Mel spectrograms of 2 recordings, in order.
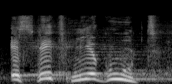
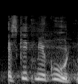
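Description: First: "Es geht mir gut" slowly, leaning on "mir"; slow dictation with "mir" pressed; stress on mir. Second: Said in the usual way. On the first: Shown as a demonstration. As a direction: spell out "mir" for the child. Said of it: "Und es geht mir gut".

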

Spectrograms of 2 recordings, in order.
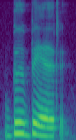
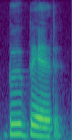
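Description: Both takes have the same delivery.

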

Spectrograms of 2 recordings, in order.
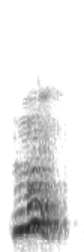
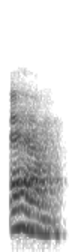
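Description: First: "М" as a bare consonant sound; speech sound М. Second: "М" pronounced "ем", slowly; letter name М. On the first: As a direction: sound out "М" alone, without saying "ем". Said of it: "звук М". («М» як окремий звук) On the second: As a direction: give "М" its letter name, a long "ем". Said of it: "Буква". («М» протяжно як буква «ем») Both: Shown as a demonstration.

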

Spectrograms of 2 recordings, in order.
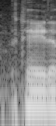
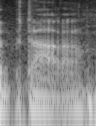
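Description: First: Potato said "po-TAY-to"; long A pronunciation. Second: Potato said "po-TAH-to"; broad A pronunciation. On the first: Showing either way is fine, potato as "po-TAY-to". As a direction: say potato with an "ay" in the middle. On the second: Showing either way is fine, potato as "po-TAH-to". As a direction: say potato with an "ah" in the middle. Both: Shown as a demonstration. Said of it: "depending on how you wanna pronounce it".

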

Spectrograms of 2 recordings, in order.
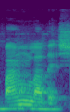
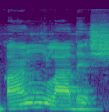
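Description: First: Said in the usual way. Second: Bangladesh drawn out in separate syllables. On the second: Shown as a demonstration. Teacher modelling the word for learners, Bangladesh slowly syllable by syllable. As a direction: sound out Bangladesh slowly, part by part.

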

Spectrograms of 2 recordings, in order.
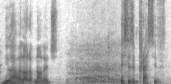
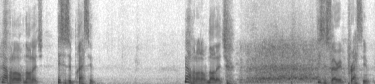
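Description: First: Put-on low, slow Scottish-accented praise; mock Scottish woman, impressed. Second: Put-on laughing, low Scottish-accented praise; mock Scottish woman, breaking up laughing. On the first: Woman impressed by his knowledge, in a Scottish accent. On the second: Woman repeats her praise, laughing, in a Scottish accent. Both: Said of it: "למה עשיתי אותה סקוטית".

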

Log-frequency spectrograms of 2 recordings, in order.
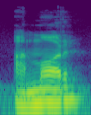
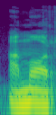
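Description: First: Amor ending in a rolled R; trilled final R. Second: Amor ending in a light tapped R; flapped final R. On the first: Teacher shows one option for final R, trilled. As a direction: roll the R that ends amor. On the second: Teacher shows other option for final R, flapped. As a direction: tap the R that ends amor. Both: Shown as a demonstration. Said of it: "final can be a flapped or trilled".

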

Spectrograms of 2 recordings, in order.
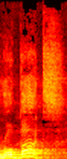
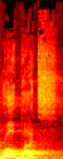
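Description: First: Robots as ro-BAHTS; robots, open vowel in the second syllable; nephew's correction. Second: Robots as RO-buts, the rejected way; robots, reduced second syllable, drawn out; quoted correction. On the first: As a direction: say robots with a full "bots" ending. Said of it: "you didn't say it exactly that way". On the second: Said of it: "And you said". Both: Retold or imitated.

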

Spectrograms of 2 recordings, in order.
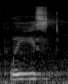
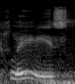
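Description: First: Pleased with a d ending; teacher repeating pleased; ed as d sound. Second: Teacher showing the final sound in pleased. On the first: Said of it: "chữ đờ á". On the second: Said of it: "chữ E D lúc này chúng ta sẽ được đọc thành". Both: Shown as a demonstration.

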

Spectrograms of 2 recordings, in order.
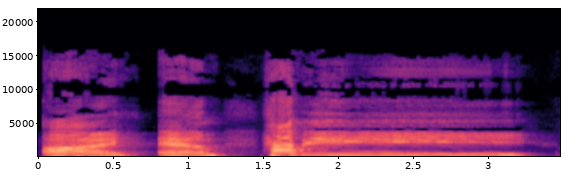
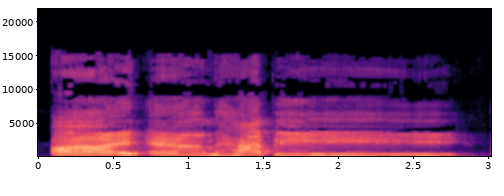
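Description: First: Very slow, loud, much higher held cheer. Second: Very slow, loud and much higher; rousing cheer to repeat. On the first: Uncle modelling a cheer for kids, very slow. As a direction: cheer it out long and bright. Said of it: "jump out of bed and cheer". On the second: Uncle leading kids in a cheer, loud and slow. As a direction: stretch the cheer so kids join. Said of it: "On the count of three". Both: Shown as a demonstration.

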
